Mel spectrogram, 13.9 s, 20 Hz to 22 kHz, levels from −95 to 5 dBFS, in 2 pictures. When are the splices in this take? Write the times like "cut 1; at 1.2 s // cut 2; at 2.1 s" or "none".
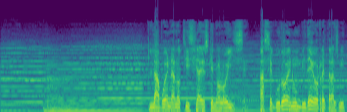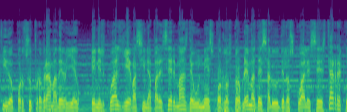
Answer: cut 1; at 2.9 s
